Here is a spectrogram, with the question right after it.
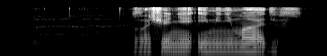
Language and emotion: Russian, positive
